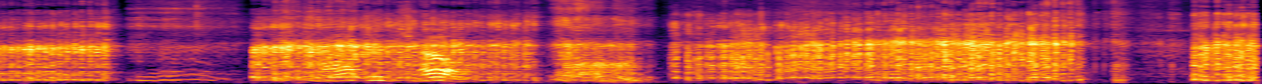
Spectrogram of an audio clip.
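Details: Chihuahua, male pet, growling while being dried off indoors: long rough sustained growls broken by short pauses, with a man's voice talking over parts of it.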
